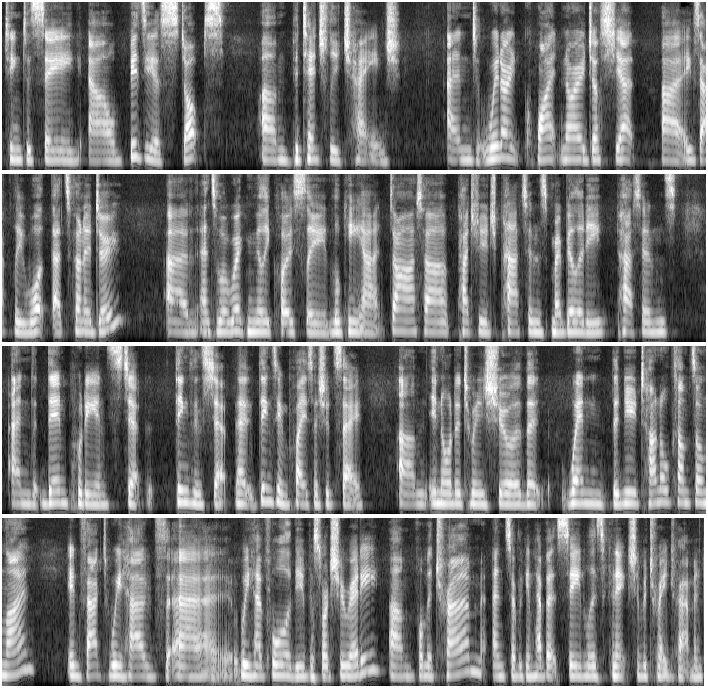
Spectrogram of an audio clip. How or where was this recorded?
busy venue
